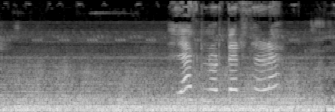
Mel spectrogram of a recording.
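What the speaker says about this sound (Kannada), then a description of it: "ಏರೋಪ್ಲೇನ್ ಅದು." An airplane passes high overhead at night, a steady low drone that holds throughout, with a voice speaking briefly near the end.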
